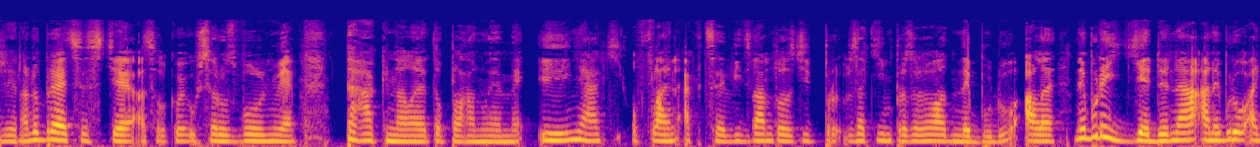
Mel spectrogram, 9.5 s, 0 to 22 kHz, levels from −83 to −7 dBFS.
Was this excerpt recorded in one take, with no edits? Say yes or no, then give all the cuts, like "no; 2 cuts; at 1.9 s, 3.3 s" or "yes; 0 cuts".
yes; 0 cuts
